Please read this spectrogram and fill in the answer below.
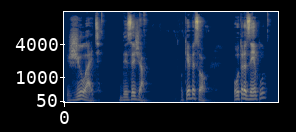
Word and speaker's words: желать: Mais uma vez, esse E é pronunciado com o som de I, então você pronuncia желать, e não желать, ou então желать, certo?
